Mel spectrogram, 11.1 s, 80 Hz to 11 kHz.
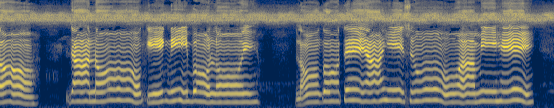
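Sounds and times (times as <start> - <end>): high insect trill: 0.0 - 11.0
woman singing unaccompanied: 0.0 - 11.0.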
